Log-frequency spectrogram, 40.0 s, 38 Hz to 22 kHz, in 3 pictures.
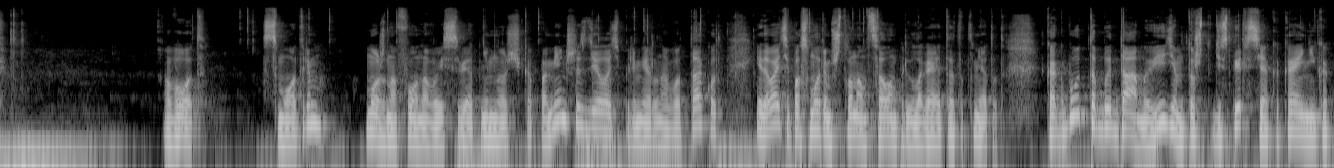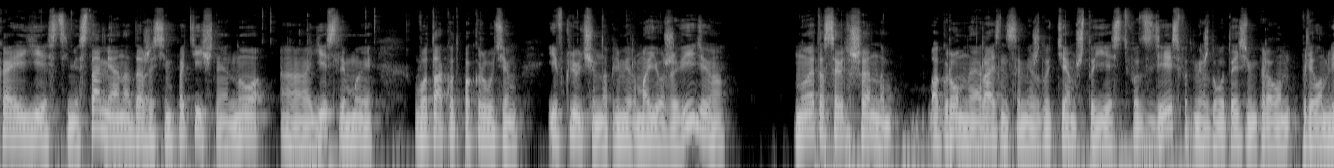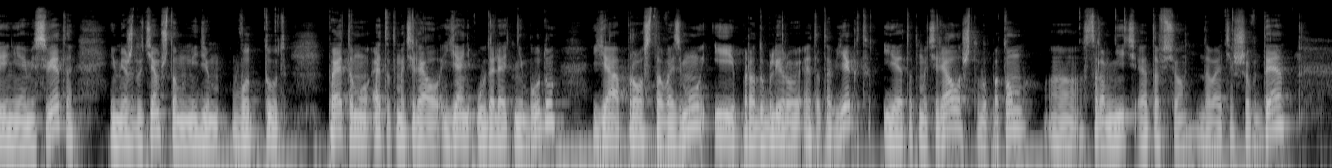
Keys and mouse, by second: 2.4-3.0 middle drag, 3.0 click, 3.9-12.5 middle drag, 4.6 s, 5.7 s, 7.2 r, 8.5 click, 13.6-40.0 middle drag, 14.7 r, 15.0 z, 16.2 r, 38.5 shift+d.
